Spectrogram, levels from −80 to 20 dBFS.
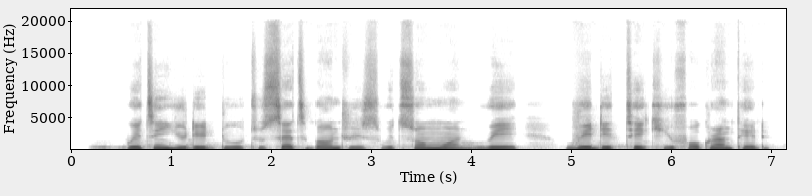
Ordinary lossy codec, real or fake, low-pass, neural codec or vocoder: none; fake; none; autoencoder, 48 kHz, 128 numbers a frame, DAC-VAE, trained on Japanese speech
